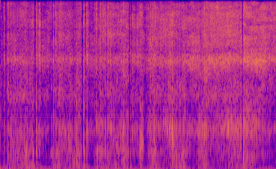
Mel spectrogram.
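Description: Long red-painted nails scratch and rub along the black-dyed straw bristles of a small decorative witch's broom held up close in both hands. The result is a steady, dry, crackly rustle of straw, with brief scratchy bursts and a faint high hiss running throughout.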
